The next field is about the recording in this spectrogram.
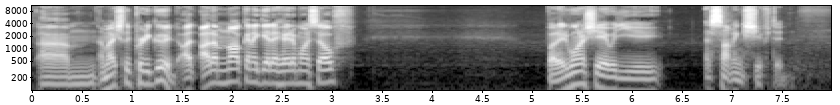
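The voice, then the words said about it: Worn-out, strained voice. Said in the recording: “my voice is toast”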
